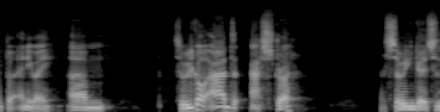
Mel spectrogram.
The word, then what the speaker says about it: Ad Astra: We've also got Ad Astara. Where is it? Here. Ad Astar. No, wait. Ad Astra. That's how you say it.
